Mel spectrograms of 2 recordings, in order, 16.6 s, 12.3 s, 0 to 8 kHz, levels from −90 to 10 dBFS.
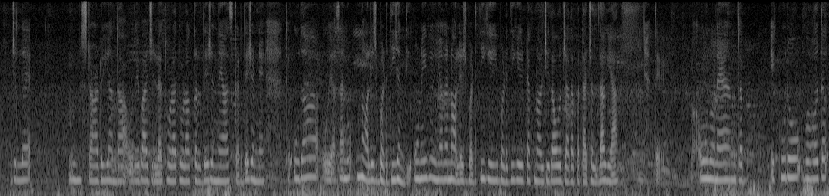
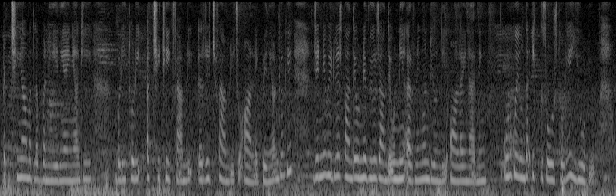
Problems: constant background noise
